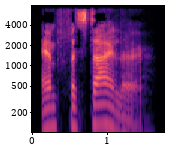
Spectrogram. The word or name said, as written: amphistylar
